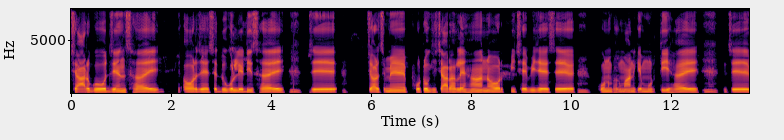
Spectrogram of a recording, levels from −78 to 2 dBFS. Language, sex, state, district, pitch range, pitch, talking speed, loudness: Maithili, male, Bihar, Samastipur, 105-115 Hz, 110 Hz, 135 wpm, -17 LUFS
